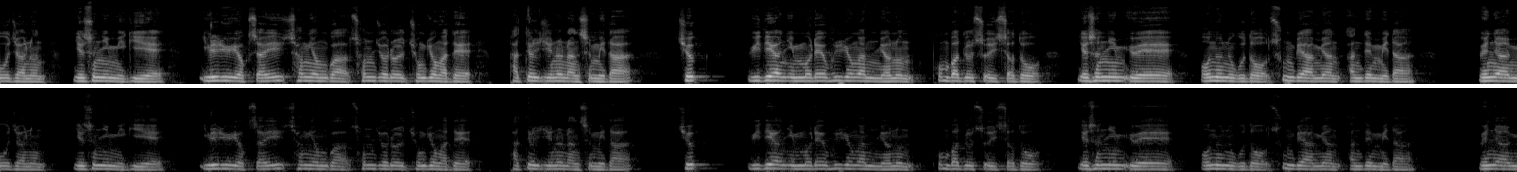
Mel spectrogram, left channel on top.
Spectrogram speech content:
예수님이기에 인류 역사의 성형과 선조를 존경하되 받들지는 않습니다. 즉 위대한 인물의 훌륭한 면은 본받을 수 있어도 예수님 외에 어느 누구도 숭배하면 안 됩니다.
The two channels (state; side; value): quieter; right; 7.4 dB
